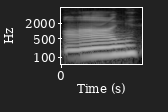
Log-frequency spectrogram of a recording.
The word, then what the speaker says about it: Aang: than the show honestly i like that they pronounced as ong instead of aang oh really they did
